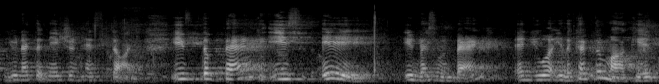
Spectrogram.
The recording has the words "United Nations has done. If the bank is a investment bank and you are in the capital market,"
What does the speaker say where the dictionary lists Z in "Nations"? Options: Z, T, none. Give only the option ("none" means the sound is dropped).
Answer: none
